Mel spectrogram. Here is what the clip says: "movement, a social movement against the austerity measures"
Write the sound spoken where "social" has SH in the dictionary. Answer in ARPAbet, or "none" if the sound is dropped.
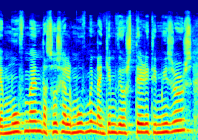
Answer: S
